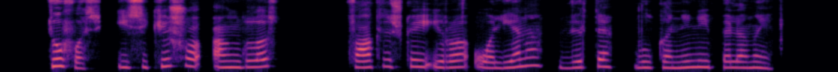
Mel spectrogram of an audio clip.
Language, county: Lithuanian, Kaunas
